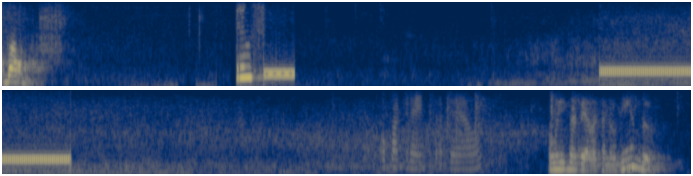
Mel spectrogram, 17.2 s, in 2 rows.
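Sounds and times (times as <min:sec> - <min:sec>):
speech: 0:00.0 - 0:00.6, 0:02.9 - 0:03.5, 0:13.5 - 0:14.8, 0:15.4 - 0:17.0
telephone dial tone while redialing: 0:07.4 - 0:09.5
short telephone beeps while redialing: 0:07.5 - 0:09.5.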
